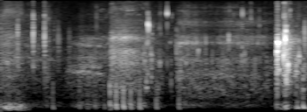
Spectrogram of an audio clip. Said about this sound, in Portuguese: Só pegar minha garrafinha de água ali.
